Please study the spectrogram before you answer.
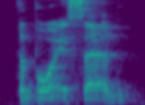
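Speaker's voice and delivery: ordinary delivery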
